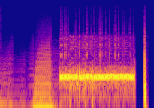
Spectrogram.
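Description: A last bass hit of electronic music, then a steady telephone line tone with hiss for about a second, cut off by two short clicks.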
